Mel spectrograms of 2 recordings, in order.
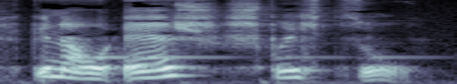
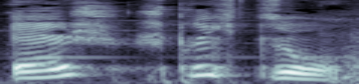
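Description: First: Said in the usual way. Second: Loud slow character voice; slow, heavy, loud delivery; Ash voice. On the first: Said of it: "Nee, er spricht so, meinte ich". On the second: Shown as a demonstration. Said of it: "Ja, übelst cringe".

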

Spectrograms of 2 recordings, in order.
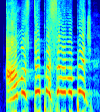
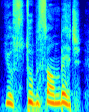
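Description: First: High, strained outraged imitation; Stone Cold Steve Austin mad. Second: Unruffled prankster manager. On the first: Imitating the wrestler answering the manager, high-pitched mock outrage. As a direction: mimic an incredulous angry wrestler, pitch shot way up. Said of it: "Stone Cold got so mad". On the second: Retold or imitated. Prankster needling an angry wrestler, unruffled insult. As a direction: insult delivered evenly, without raising the voice. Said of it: "pretending to be the manager".

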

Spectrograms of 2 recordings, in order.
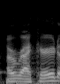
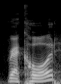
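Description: First: Said in the usual way. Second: Record said re-CORD, louder, stress on the second syllable; re-CORD with a British lilt; British pronunciation. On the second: Shown as a demonstration. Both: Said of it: "or how they say in British".

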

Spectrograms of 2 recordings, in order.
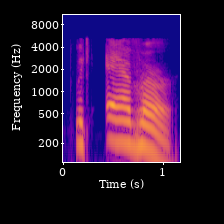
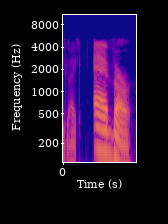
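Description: First: EVER stretched out and loud; slow, louder "ever" in exasperation; exasperated emphasis. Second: Said in the usual way. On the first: Real, not acted. Exasperated repeat about being ghosted.

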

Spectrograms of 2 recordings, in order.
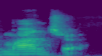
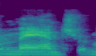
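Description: First: MANTRA with an open "ah", as MAHN-tra; second pronunciation. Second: MANTRA with a flat "man" as in the word man; first pronunciation. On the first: Teller correcting himself on the motto, MANTRA said as "MAHN-truh". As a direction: say MANTRA with first vowel as in "father". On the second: Teller quoting the crew's motto, MANTRA said as "MAN-truh". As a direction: say MANTRA with first vowel as in "cat". Says word two ways. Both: Shown as a demonstration.

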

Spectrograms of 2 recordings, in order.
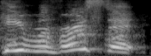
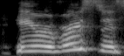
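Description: First: "He" hit high and loud, slow, falling on "He"; stress on He. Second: "reversed" carries the peak with a fall; stress on reversed. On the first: Explaining the twist to his friend, stress on "He". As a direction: land on "He" so he flipped it. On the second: Repeating the twist to his friend, stress on "reversed". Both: Shown as a demonstration.

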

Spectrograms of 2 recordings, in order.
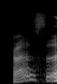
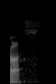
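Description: First: Higher, soft questioning rise; mock-bewildered one-word query; puzzled echo. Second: Low, soft one-word reply; deadpan, quiet, withholding answer; cryptic friend's answer. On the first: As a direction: echo it back as a baffled question. Baffled echo of the friend's answer. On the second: Retold or imitated. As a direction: imitate a friend keeping it mysterious, voice dropped.

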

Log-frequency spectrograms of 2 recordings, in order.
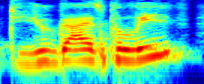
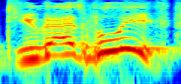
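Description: First: Said in the usual way. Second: Hype call. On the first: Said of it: "I'll hype 'em up like that". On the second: Retold or imitated. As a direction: pump the crowd up on the repeat. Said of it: "So you hype 'em up".

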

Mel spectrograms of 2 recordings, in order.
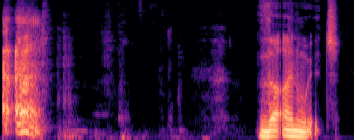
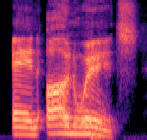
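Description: First: Loud drawn-out mock customer; imitating the customer. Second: Slow, loud drawn-out mock customer; mock stubborn customer. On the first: Imitating a rude customer ordering, a loud blunt drawl. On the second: Imitating the customer repeating his order, slow and loud. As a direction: drag the word out stubbornly. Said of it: "and then he goes".

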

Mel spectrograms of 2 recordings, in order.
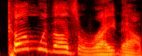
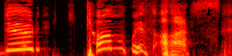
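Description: First: Said in the usual way. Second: Higher, slow cop order; hint of a cop ordering him along; lightly voiced cop. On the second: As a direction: imitate a cop, a touch of mock stern. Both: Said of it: "They'd be like".

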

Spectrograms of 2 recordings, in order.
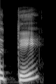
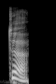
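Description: First: Said in the usual way. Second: T said as "teu", not "té"; t plus short eu; Albanian letter sound. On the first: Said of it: "ça se prononce". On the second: Shown as a demonstration. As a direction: say t as "tuh". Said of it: "ça se prononce t".

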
